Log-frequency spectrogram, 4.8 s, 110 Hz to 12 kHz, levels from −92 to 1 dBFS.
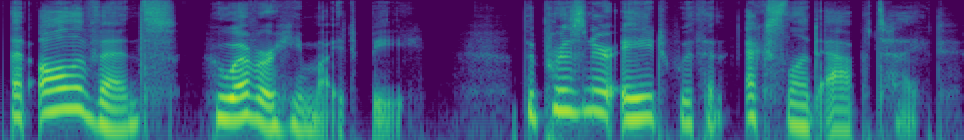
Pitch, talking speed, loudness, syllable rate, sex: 220 Hz, 175 wpm, -20 LUFS, 6.3 syllables/s, female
